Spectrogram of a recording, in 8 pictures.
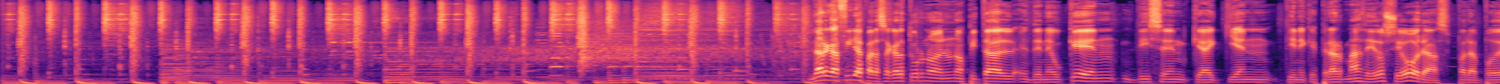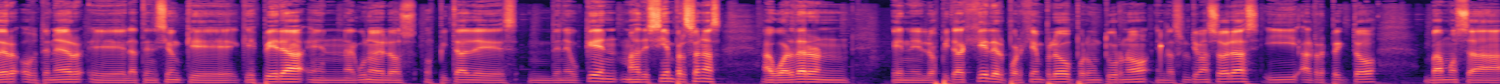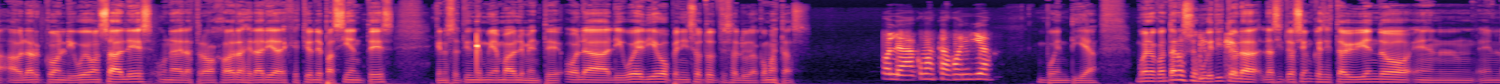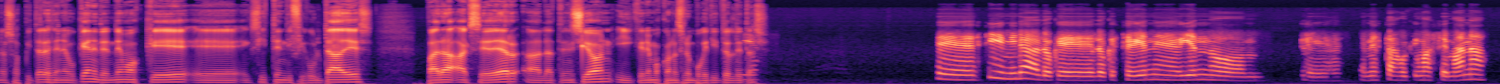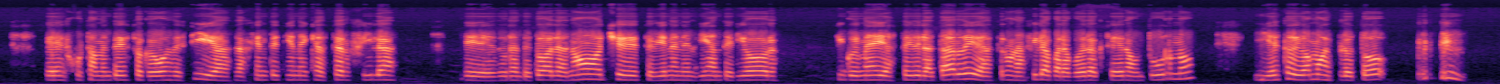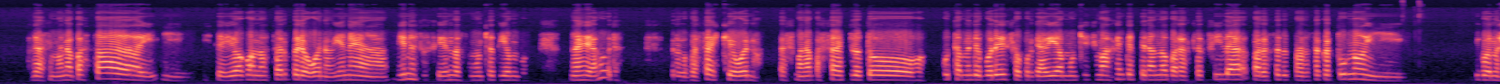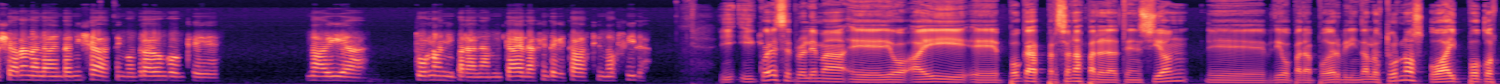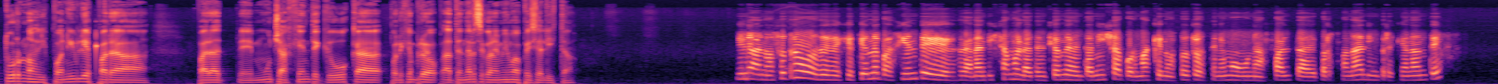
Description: en el aire de RÍO NEGRO RADIO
